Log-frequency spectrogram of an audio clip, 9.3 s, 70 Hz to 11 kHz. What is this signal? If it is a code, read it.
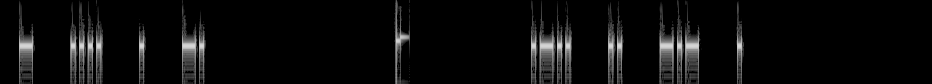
Morse code, heard as a keyed tone, about 27 wpm, spaced as for 16 wpm, 700 Hz. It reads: THEN LIKE
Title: 3x Character Spacing - Top 200 Words - 28wpm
